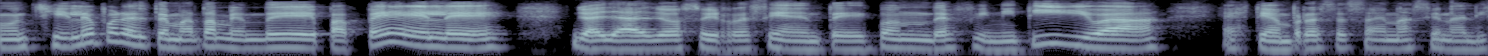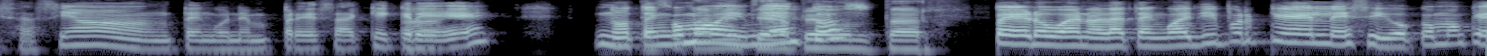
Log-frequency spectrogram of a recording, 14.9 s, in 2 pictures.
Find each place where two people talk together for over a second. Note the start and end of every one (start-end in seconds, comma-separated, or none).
10.6-11.8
